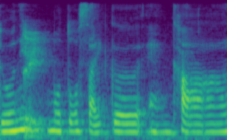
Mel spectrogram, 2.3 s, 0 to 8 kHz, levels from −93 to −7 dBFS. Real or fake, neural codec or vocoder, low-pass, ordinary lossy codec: fake; vocoder, 44.1 kHz, 80 mel bands, Vocos; 7.2 kHz; none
